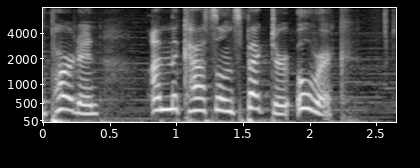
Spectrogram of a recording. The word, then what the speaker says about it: Ulrich: I'm the castle inspector, Ulrich. I know that because I watched Code Lyoko as a kid, and that's how you pronounce that name.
